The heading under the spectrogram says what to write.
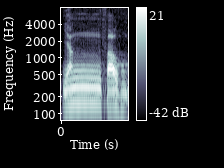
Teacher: নুন সাকিনের পুরো ফা আসছে, ইকফার একালি পরিমাণ গুণনা হবে।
